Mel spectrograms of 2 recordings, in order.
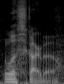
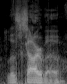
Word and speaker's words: Lescarbeau: Kyle Lescarbeau. Snarsbo. Escargot. How do you actually pronounce it? Because I don't know. Lescarbeau. Lescarbeau.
